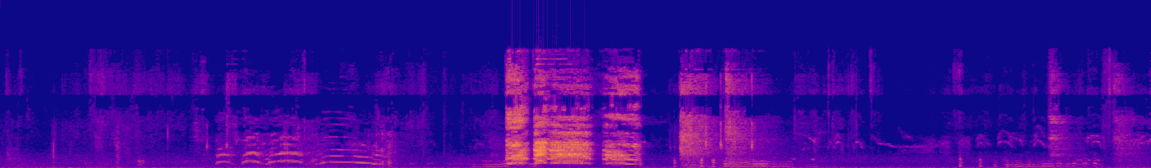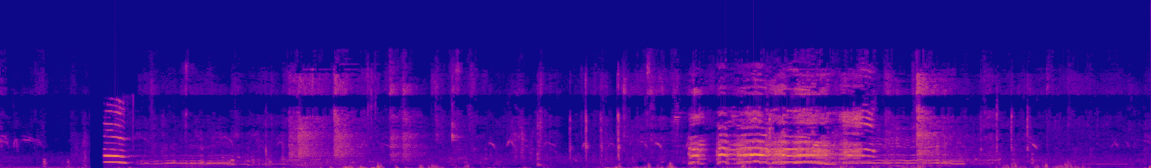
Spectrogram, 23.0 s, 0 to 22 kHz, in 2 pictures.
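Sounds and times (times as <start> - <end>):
chickens clucking: 0.0 - 23.0
rooster crowing: 2.2 - 4.0, 5.0 - 6.5, 18.4 - 20.4.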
